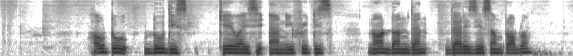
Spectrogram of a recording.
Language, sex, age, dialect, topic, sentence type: Kannada, male, 18-24, Coastal/Dakshin, banking, question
